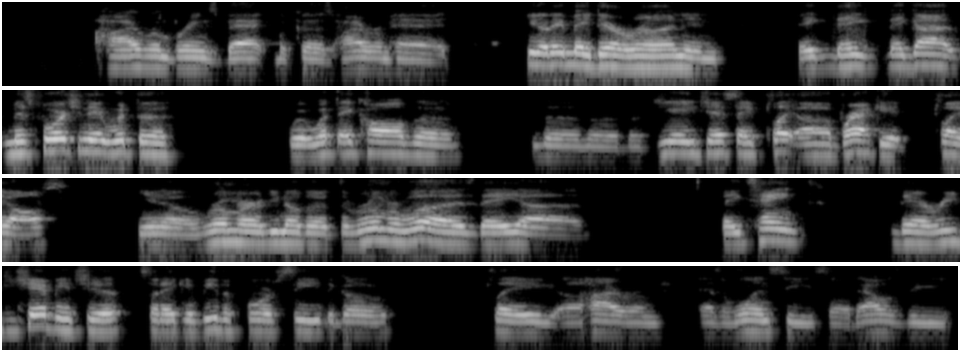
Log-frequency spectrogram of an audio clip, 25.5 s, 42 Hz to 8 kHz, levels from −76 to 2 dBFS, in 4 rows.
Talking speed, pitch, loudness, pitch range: 160 wpm, 135 Hz, -27 LUFS, 125-155 Hz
